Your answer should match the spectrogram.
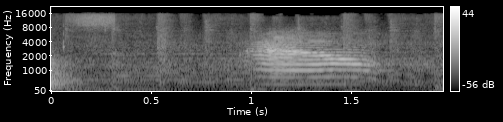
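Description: A cat gives a drawn-out, clear meow, close and fairly loud, preceded by a fainter short cry.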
